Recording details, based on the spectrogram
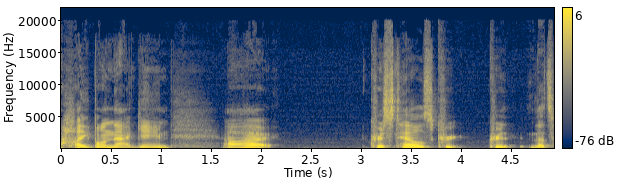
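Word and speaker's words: Cris Tales: Uh, Chris Tales, that's how it's pronounced, right? Chris Tales? Chris Tales, yeah.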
